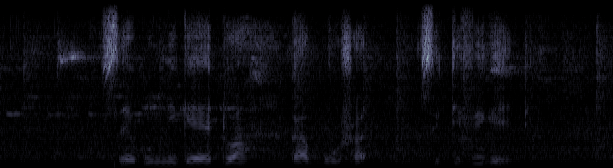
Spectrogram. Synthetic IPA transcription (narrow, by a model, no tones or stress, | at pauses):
sek̬ʼunik̬ɛtʼwak̬ʼaɓuʃwa | sitʼifik̬ʼeːtʼi̥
